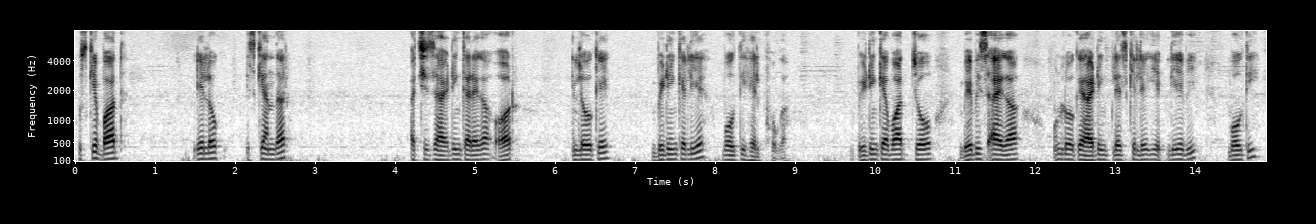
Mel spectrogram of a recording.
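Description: A man's voice: lowish voice, fairly even intonation, moderate pace, long pauses, darkish tone, slight background noise. A man hosting his channel, giving a plain step-by-step how-to narration about setting up a tank. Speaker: channel host.

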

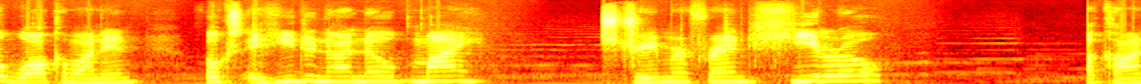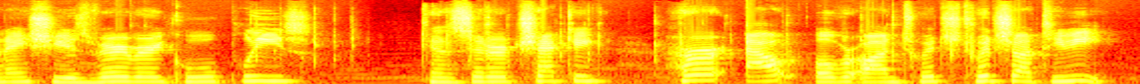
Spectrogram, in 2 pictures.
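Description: A woman livestreams a video game, chatting casually with viewers and repeating her phrases often, with game music playing. Her voice is medium-pitched and a bit bright.

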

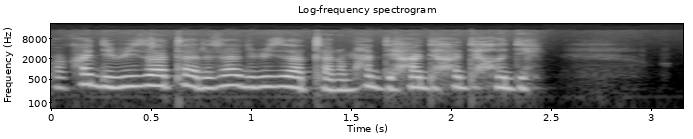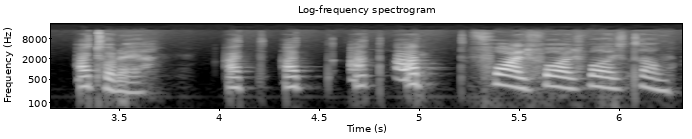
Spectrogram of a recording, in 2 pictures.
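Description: Excitable high-voiced woman gaming. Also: a little fast, no echo. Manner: excitable, yells at the game and the referee. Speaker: gamer. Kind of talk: casual gameplay commentary.

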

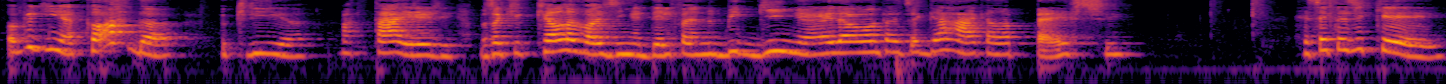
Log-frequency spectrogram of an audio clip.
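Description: A high-voiced woman talks into her phone in a loose, chatty way, drifting from story to story with playful asides. The room around her rings with a clear echo. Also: normal speed. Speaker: social media influencer. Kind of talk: casual phone stories chat. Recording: roomy echo.

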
